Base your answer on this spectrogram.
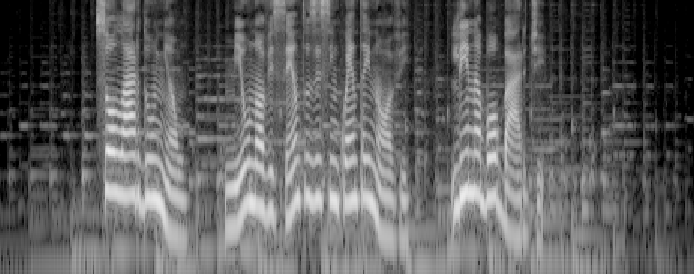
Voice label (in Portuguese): narracao; solar do unhao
